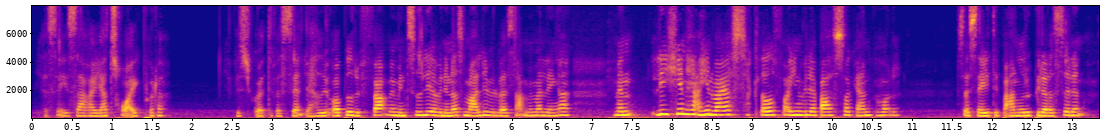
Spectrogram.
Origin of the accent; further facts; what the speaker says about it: Spain; now in Denmark; Altså, jeg kommer faktisk ikke øh, her fra Danmark. Jeg kommer fra Spanien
